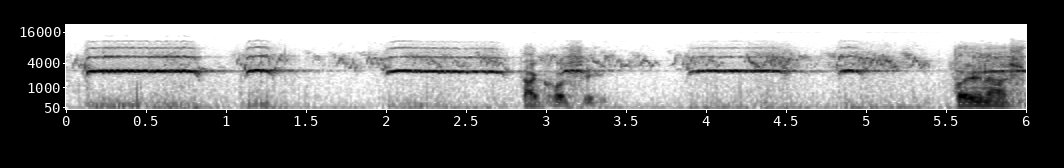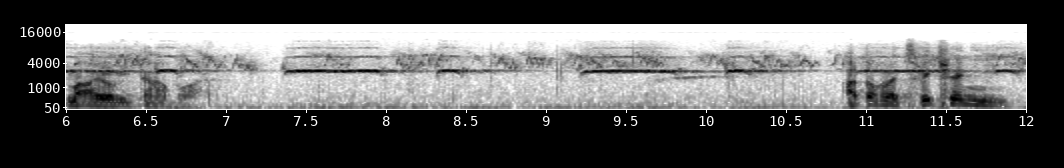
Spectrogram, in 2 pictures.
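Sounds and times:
bird singing high notes: 0:00.0 - 0:12.0.

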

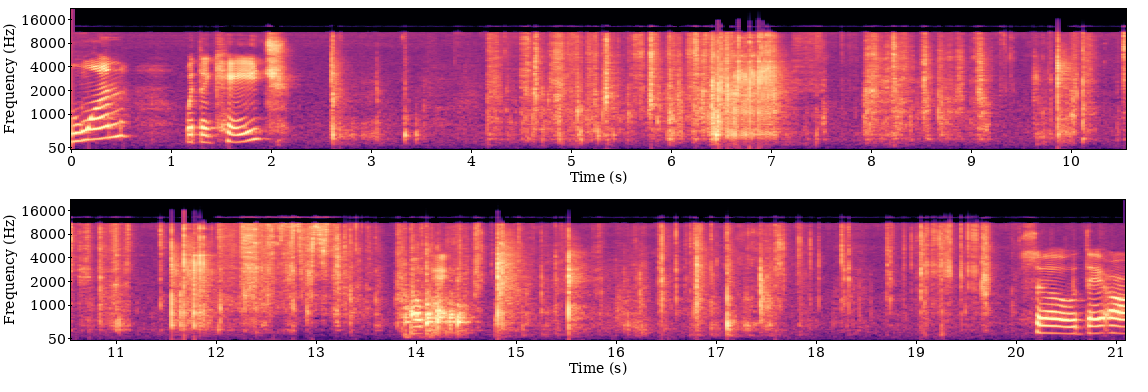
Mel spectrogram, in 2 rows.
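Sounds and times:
plastic and wooden pieces clattering: 0:04.2 - 0:07.2, 0:07.9 - 0:19.8
foam rubbing and scraping: 0:12.0 - 0:14.0.

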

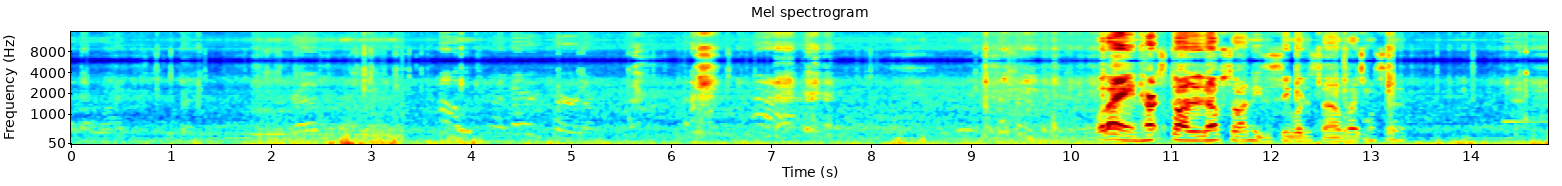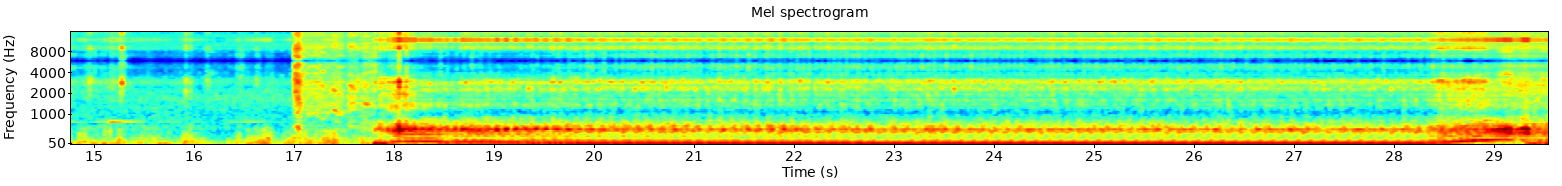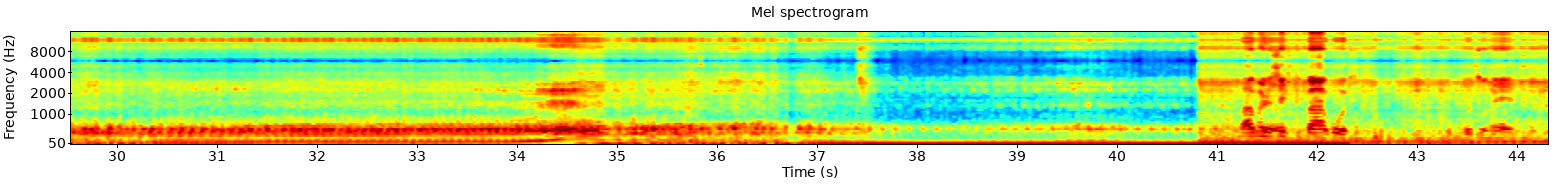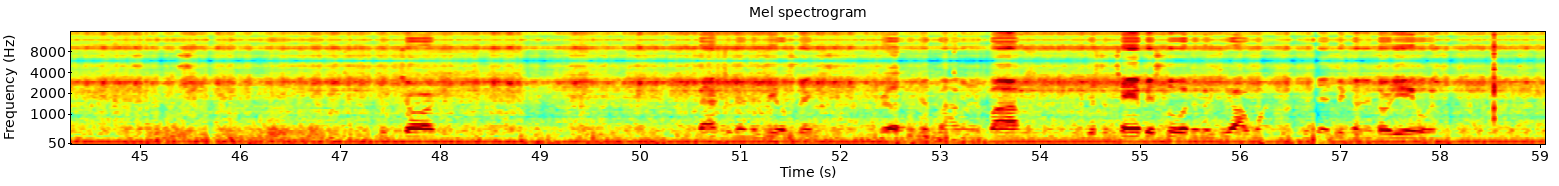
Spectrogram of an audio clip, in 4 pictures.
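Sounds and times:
engine throttle blips: 0:14.3 - 0:59.0
car engine starting and idling: 0:16.7 - 0:59.0.

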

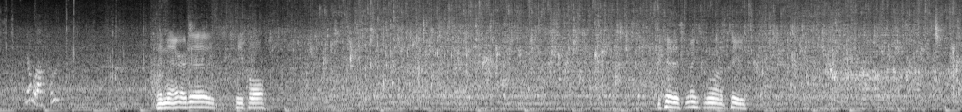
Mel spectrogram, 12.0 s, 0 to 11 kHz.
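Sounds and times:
water trickling into stone basin: 0:01.9 - 0:12.0.

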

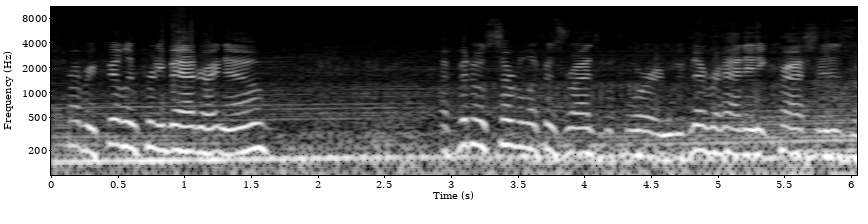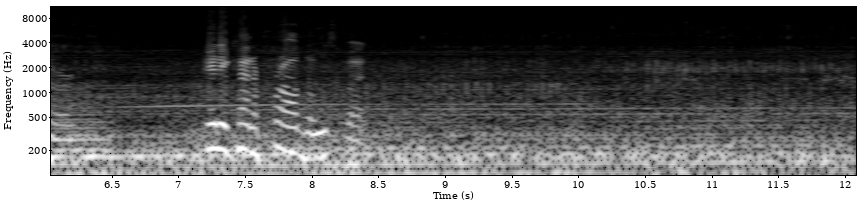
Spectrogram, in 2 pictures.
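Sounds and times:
motorcycle engine cruising: 0:00.0 - 0:12.0
wind noise: 0:01.6 - 0:12.0.

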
